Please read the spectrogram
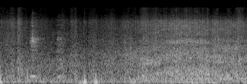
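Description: Road and wind noise from a moving vehicle, with a few low thumps from the phone being handled. The rushing noise swells in the second half.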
